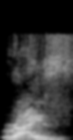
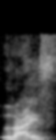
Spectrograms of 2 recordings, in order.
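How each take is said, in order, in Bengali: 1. শব্দটি একটি হিসহিসে s শব্দে শেষ হয়। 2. শব্দটি একটি হিসহিসে s শব্দে শেষ হয়।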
